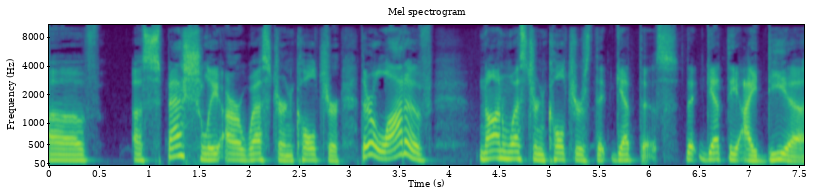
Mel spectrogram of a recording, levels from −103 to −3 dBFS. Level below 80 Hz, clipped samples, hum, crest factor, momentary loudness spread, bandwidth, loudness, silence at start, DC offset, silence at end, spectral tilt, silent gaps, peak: -58 dBFS; under 0.1%; none; 18 dB; 8 LU; 11 kHz; -21 LUFS; 0 s; under 0.1%; 0 s; -5 dB/octave; none; -2 dBFS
